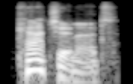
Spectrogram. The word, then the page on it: cachinnate: British English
